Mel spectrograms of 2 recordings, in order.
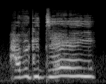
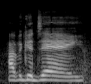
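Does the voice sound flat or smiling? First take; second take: smiling; flat. First: It is said warmly, with a smile. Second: It is said in a flat, plain tone. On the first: The wish sounds sincere. The speaker calls it right. "having that sound in your voice" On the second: The wish does not sound sincere. The speaker calls it wrong. "a plain tone or whatever"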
